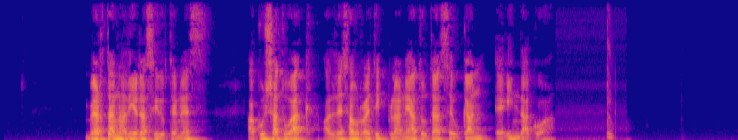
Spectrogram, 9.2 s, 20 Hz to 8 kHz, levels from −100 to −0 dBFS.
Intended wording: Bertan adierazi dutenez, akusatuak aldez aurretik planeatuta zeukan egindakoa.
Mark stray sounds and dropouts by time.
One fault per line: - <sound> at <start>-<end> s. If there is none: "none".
- chirp at 7.6-7.7 s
